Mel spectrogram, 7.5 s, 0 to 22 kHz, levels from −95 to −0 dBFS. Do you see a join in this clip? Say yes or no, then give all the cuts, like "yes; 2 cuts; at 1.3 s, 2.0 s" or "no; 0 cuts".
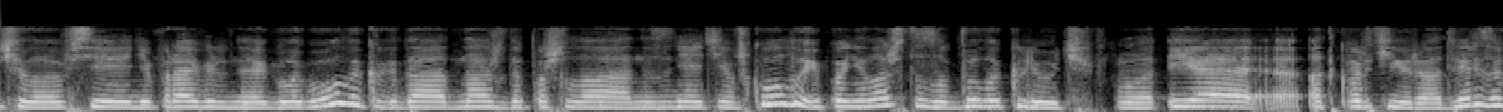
yes; 2 cuts; at 3.7 s, 5.5 s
